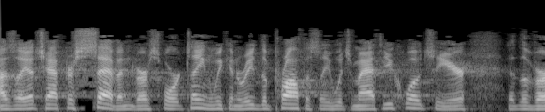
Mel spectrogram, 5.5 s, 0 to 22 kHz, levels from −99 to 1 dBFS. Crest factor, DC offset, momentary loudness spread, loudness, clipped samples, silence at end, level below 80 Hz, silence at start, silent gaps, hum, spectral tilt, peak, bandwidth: 22 dB; under 0.1%; 13 LU; -28 LUFS; under 0.1%; 0 s; -70 dBFS; 0 s; none; none; -4 dB/octave; -6 dBFS; 8 kHz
